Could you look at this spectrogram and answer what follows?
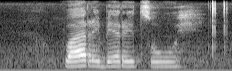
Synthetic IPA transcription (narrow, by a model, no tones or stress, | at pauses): warɪbɛɾɪt͡sʼʊːhɛ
